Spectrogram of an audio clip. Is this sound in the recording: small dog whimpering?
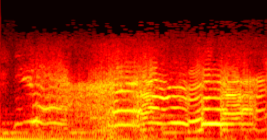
yes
